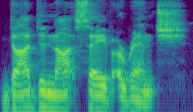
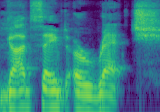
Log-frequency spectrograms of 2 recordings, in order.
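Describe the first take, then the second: First: Wrench said with a clear N sound, wren-ch; God did not save a "wrench", stressing the wrong word; the misheard lyric. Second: "wretch" said slowly with no N, retch; God saved a "wretch", spelled out deliberately; the correct lyric. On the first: Host correcting a misheard Amazing Grace lyric, mock-quoting the wrong version. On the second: Host correcting a misheard Amazing Grace lyric, slow corrective emphasis. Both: Shown as a demonstration.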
